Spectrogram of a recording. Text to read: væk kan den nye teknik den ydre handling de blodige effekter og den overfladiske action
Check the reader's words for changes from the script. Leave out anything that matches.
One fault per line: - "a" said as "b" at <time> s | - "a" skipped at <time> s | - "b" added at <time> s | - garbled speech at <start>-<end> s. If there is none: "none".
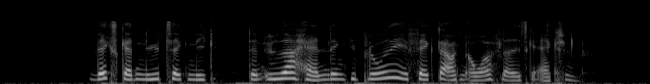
- "kan" said as "skal" at 1.1 s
